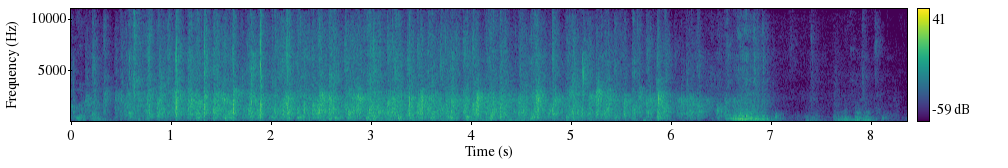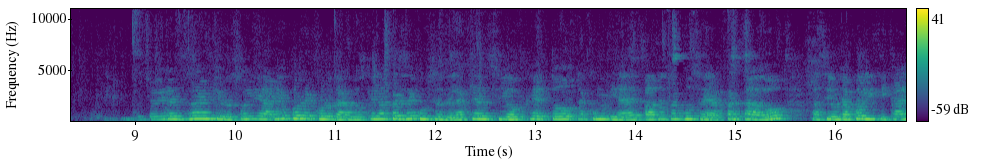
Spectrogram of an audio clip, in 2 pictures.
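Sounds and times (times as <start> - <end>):
crowd applauding: 0.0 - 7.2
speech: 9.5 - 16.7.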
